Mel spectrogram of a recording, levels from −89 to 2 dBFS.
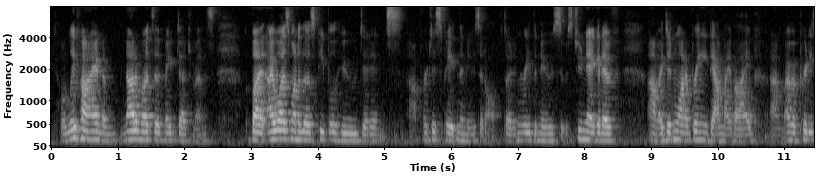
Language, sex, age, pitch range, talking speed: English, female, 30-49, 145-175 Hz, 245 wpm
